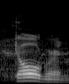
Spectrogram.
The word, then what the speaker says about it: Dahlgren: got looking on my phone pronounce this right dahlgren backpack campground they got showers over there bathrooms hot water showers that's nice right on the uh it's dahlgren d-a-h-l-g-r-e-n mile marker one zero four three point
